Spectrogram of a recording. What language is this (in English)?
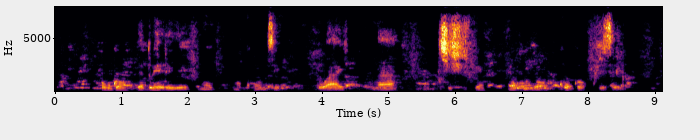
Kinyarwanda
